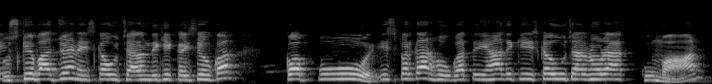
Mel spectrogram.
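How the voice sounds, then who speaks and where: Patient woman teacher sounding out syllables. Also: on the high side. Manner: frequent filler "jo hai na". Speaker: online Hindi reading teacher. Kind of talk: explanatory lesson narration.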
